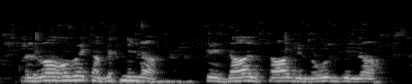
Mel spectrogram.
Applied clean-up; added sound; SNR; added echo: classical method log-MMSE.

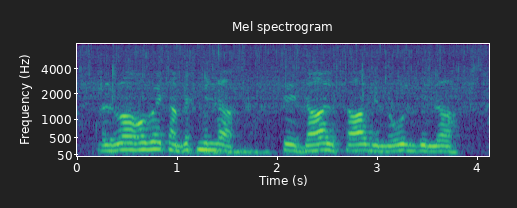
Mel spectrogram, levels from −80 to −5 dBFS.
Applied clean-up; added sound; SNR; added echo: none; Bathtub (filling or washing) / Water tap, faucet; 18 dB; none.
